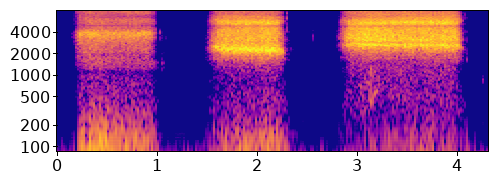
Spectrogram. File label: sibilant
